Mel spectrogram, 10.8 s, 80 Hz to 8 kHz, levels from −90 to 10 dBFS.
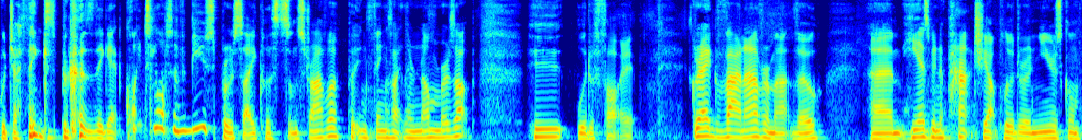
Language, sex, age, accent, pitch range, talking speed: English, male, 20-39, British, 100-135 Hz, 225 wpm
